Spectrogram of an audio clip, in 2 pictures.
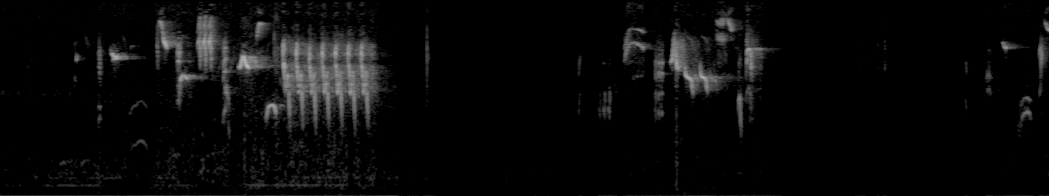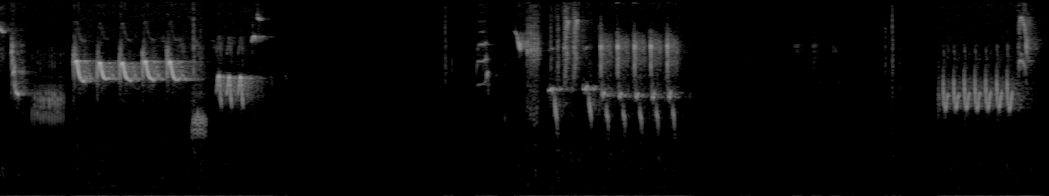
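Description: A songbird singing in five short phrases a few seconds apart, each a run of high chirps and a fast, even trill.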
